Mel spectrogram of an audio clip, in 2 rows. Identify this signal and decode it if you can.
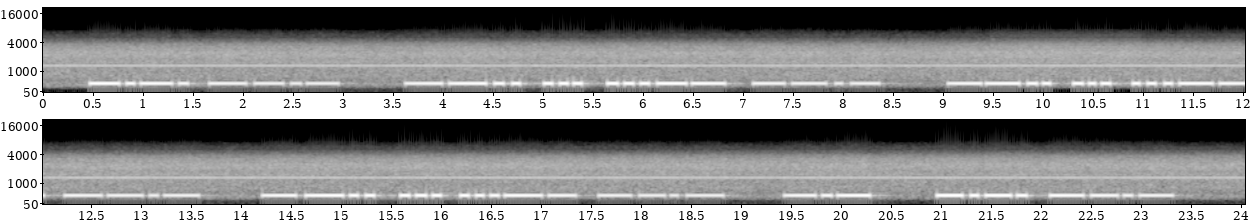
Morse code, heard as a keyed tone, hand-sent with a straight key, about 16 wpm, 430 Hz, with radio static, fading, a steady whistle near 1320 Hz and room echo. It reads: CQ ZS3Q ZS3Q ZS3Q K CQ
